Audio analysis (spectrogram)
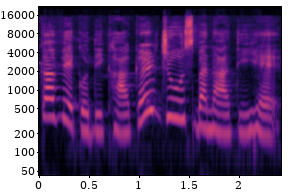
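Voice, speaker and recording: High, lively woman storyteller. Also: slow. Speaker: story narrator. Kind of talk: scripted children's story narration.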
